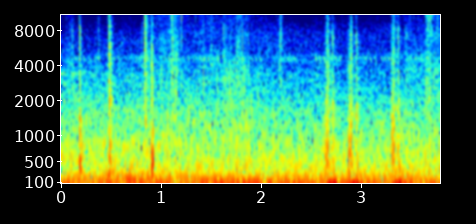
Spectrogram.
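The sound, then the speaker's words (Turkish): A car's engine rumbles low as the vehicle rolls up in front of a villa and comes to a halt, with a few faint clicks and creaks over the steady drone. “Yeniden arabaya bindik.”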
